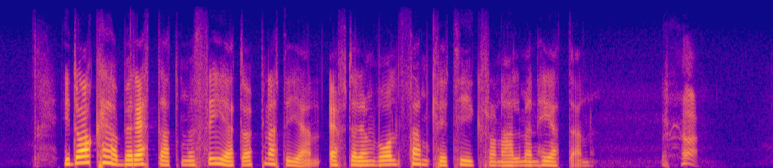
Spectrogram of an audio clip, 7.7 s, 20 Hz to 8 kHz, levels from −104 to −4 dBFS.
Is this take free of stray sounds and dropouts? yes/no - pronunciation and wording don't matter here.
no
